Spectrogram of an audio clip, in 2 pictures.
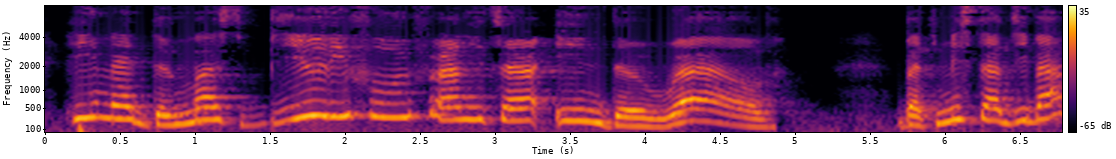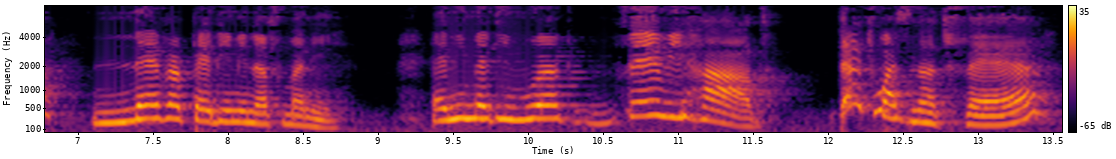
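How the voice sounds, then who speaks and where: Expressive, confiding young girl storyteller, played by a woman. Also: medium pitch. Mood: earnest. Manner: expressive, confiding, exclamatory, addressing listeners directly. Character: Bénie, chatty, dramatic, nervous young girl singer. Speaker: narrator and main character. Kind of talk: first-person audio drama storytelling for children.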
